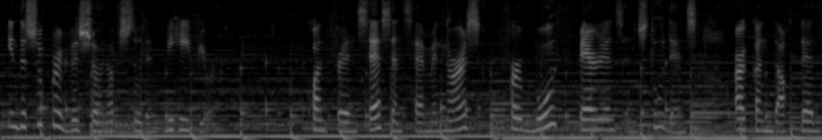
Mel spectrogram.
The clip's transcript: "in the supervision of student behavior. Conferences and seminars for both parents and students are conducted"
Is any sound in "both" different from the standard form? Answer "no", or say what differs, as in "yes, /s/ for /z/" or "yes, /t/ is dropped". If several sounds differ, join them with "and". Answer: no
